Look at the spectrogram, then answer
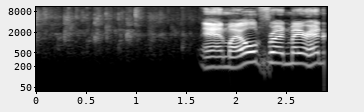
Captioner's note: audience applauds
